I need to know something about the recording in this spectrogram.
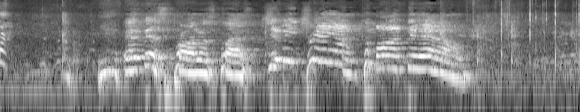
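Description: Adults and children cheer and shout.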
